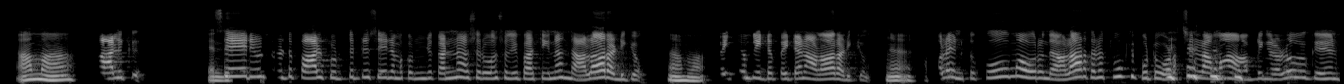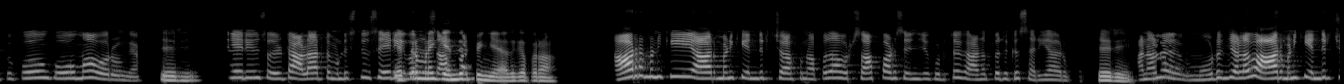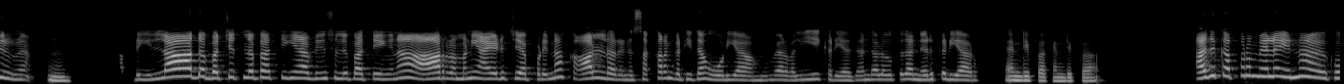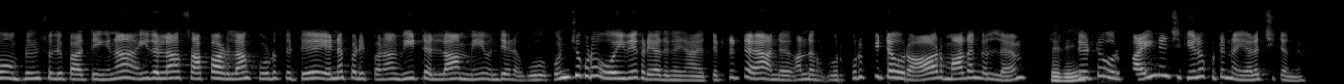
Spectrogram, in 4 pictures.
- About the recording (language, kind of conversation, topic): Tamil, podcast, ஒரு புதிதாகப் பிறந்த குழந்தை வந்தபிறகு உங்கள் வேலை மற்றும் வீட்டின் அட்டவணை எப்படி மாற்றமடைந்தது?
- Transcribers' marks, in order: tapping; in English: "அலாரம்"; other noise; laugh; background speech; "கிட்டத்தட்ட" said as "திட்டுட்ட"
